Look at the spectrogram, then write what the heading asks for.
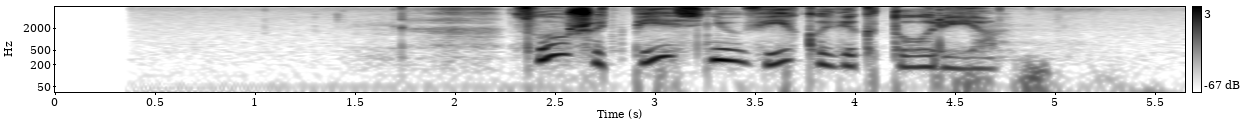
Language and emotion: Russian, sad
